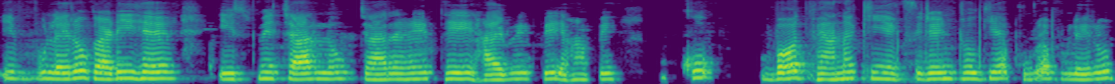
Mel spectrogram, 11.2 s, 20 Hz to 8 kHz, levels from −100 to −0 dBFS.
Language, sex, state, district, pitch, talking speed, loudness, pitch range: Hindi, female, Uttar Pradesh, Gorakhpur, 220 Hz, 130 wpm, -17 LUFS, 205-230 Hz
